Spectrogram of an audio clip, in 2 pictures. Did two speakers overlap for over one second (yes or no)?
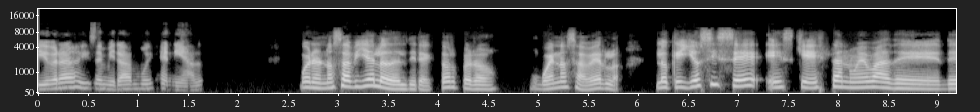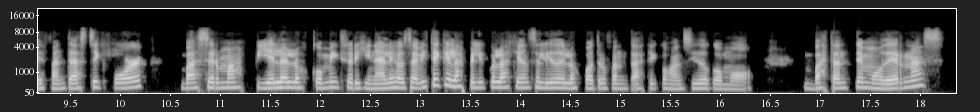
no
